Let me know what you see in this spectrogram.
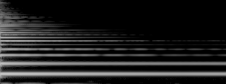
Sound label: lion harp H 1; SoundBytes - Early Patches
